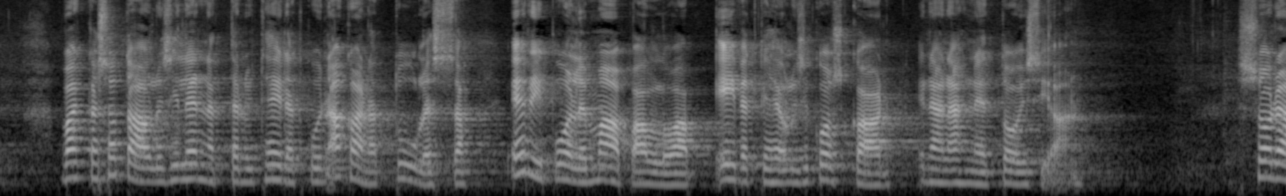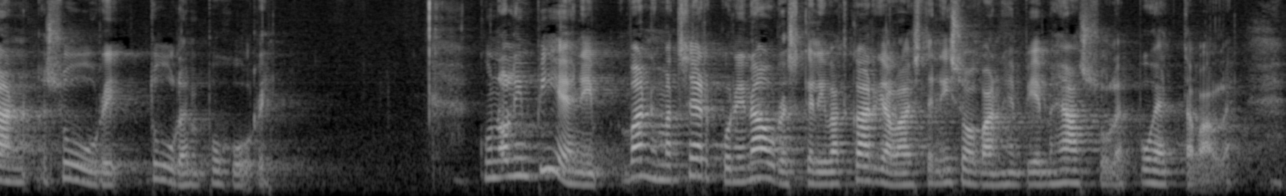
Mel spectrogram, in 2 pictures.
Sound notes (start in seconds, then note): none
